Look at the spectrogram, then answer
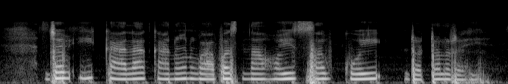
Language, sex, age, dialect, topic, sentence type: Bhojpuri, female, 25-30, Western, agriculture, statement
